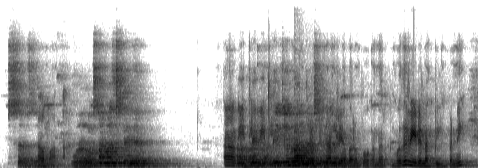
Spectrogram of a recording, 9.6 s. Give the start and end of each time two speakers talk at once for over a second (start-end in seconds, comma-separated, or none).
4.7-6.7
